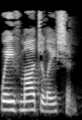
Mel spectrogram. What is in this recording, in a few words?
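"wave modulation", English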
